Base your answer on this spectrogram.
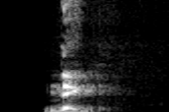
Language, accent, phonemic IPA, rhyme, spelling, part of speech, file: French, France, /nɛɡ/, -ɛɡ, nèg, noun, LL-Q150 (fra)-nèg.wav
- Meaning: 1. alternative form of nègre 2. guy; dude; close friend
